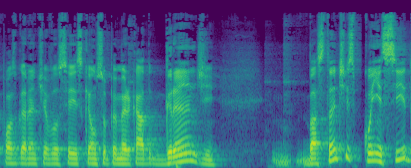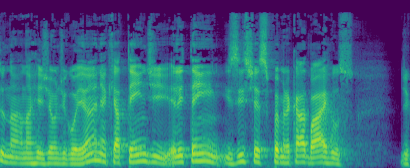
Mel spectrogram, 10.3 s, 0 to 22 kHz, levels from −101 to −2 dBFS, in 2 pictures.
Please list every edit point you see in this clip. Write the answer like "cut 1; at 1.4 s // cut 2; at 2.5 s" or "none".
cut 1; at 4.5 s // cut 2; at 9.0 s

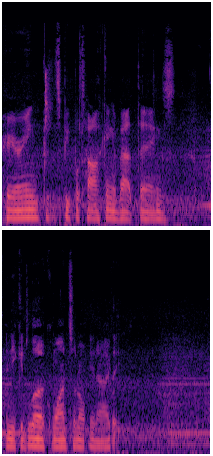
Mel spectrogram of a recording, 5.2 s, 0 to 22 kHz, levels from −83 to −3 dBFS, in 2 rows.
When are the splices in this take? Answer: cut 1; at 2.9 s // cut 2; at 3.6 s // cut 3; at 4.0 s

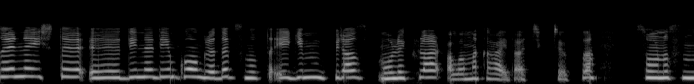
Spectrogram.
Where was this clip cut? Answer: cut 1; at 2.3 s

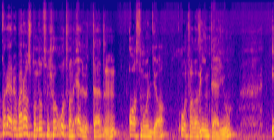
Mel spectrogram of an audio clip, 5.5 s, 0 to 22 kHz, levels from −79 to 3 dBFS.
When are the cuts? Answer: none

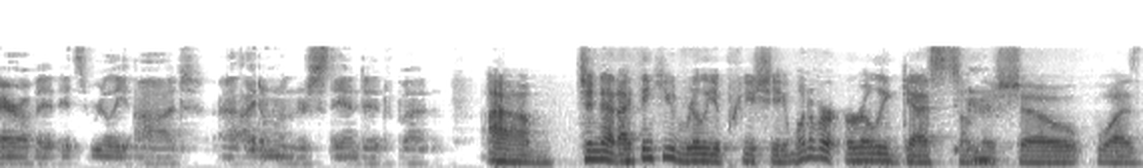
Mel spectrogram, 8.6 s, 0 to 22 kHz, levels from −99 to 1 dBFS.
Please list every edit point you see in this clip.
cut 1; at 3.4 s

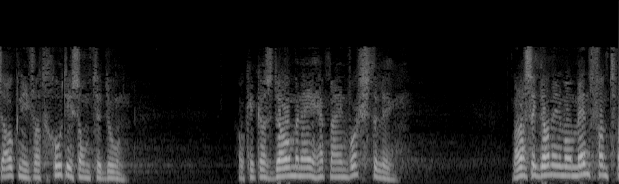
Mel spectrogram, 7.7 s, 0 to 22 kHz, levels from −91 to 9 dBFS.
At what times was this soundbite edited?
none

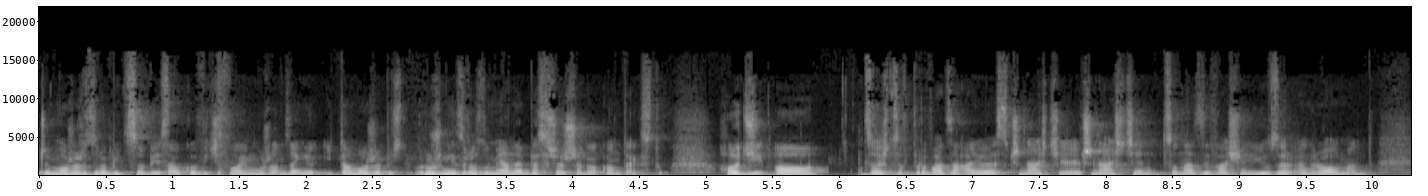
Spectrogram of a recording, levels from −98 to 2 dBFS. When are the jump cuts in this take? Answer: cut 1; at 0.9 s // cut 2; at 1.3 s // cut 3; at 2.7 s // cut 4; at 7.8 s

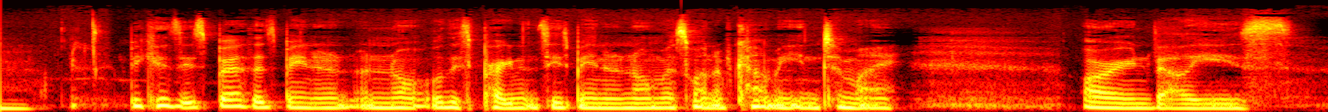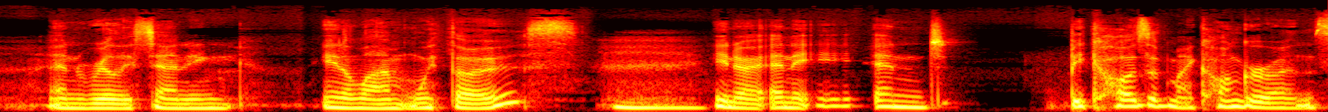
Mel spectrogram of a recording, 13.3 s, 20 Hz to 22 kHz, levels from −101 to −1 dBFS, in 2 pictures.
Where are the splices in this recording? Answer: none

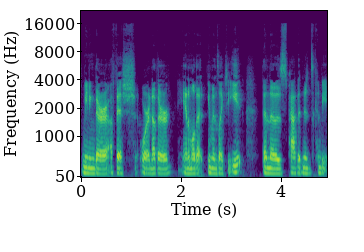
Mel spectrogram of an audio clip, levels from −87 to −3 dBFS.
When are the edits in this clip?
none

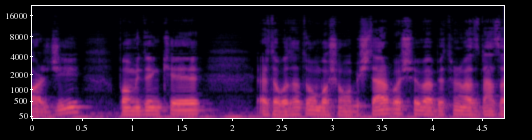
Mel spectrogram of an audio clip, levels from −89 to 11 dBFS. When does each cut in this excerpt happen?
none

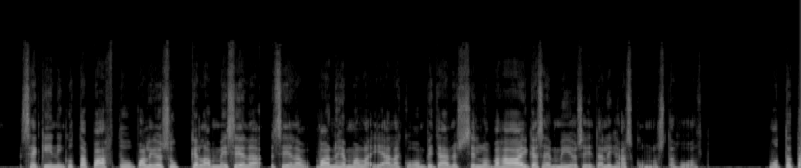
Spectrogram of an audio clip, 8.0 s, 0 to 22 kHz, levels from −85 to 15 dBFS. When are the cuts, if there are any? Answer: cut 1; at 3.2 s

